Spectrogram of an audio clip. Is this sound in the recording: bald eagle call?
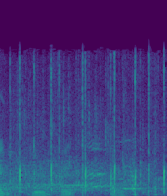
no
